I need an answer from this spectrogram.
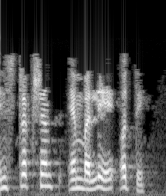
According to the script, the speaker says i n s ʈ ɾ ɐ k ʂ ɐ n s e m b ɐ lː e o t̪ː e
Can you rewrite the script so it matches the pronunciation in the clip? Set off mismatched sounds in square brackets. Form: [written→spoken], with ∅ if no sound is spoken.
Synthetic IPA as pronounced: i n s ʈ ɾ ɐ k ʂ ɐ n s e m b ɐ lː [e→i] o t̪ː [e→i]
